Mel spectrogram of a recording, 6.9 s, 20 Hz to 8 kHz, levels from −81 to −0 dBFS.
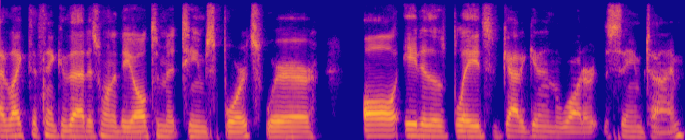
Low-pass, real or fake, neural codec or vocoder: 7.2 kHz; real; none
